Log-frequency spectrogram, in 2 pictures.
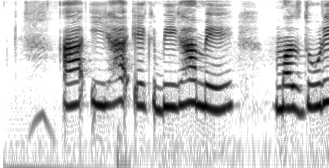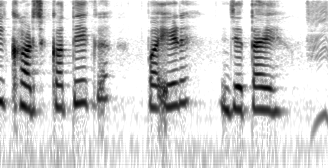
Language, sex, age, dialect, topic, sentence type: Maithili, female, 18-24, Southern/Standard, agriculture, question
